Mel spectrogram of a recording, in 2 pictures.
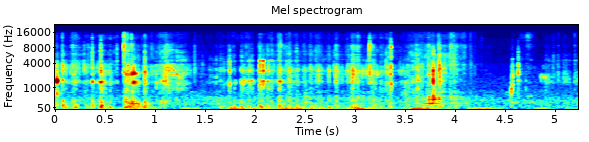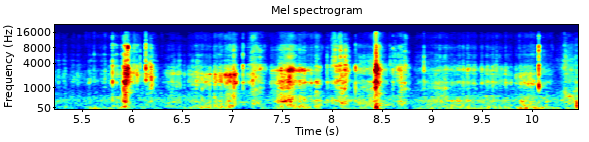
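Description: A metal blade cuts and scrapes flakes from the top edge of a solid, dry pink bar of soap held in the palm. It makes quiet, dry, crisp crunching and crackling scrapes that are bright, with quick clicky snaps and almost no low end.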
